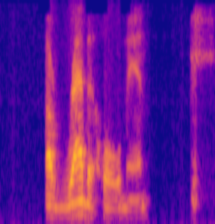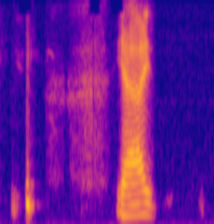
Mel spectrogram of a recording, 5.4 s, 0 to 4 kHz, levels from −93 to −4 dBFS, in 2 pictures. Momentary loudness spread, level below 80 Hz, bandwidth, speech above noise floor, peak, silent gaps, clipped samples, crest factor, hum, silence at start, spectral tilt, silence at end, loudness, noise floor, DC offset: 23 LU; -62 dBFS; 4 kHz; 49 dB; -4 dBFS; none; under 0.1%; 24 dB; none; 0.55 s; -9 dB/octave; 0.75 s; -23 LUFS; -73 dBFS; under 0.1%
